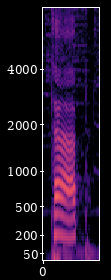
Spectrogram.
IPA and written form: tæp (tap)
